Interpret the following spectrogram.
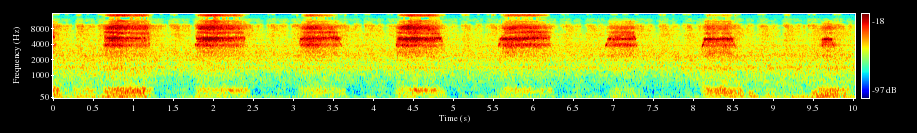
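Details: Shiba Inu Ranmaru, being stroked on a futon, lets out whistling 'fii' nose-breaths while its head is rubbed. Hissy exhales repeat steadily roughly every 1.2 seconds over quiet background breathing.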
